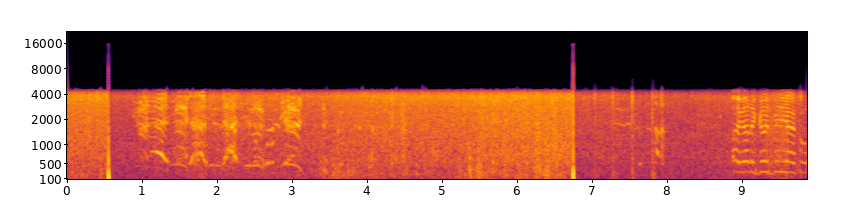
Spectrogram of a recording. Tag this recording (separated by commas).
Speech, Stream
